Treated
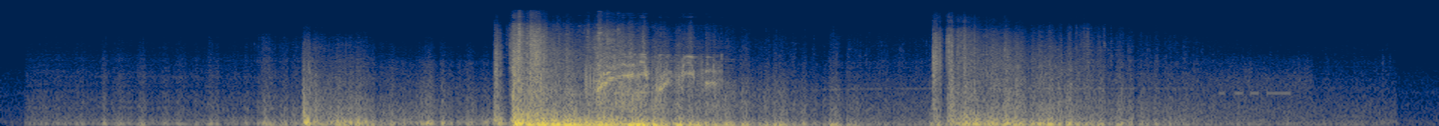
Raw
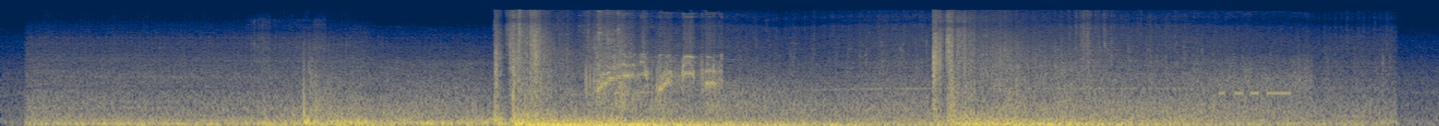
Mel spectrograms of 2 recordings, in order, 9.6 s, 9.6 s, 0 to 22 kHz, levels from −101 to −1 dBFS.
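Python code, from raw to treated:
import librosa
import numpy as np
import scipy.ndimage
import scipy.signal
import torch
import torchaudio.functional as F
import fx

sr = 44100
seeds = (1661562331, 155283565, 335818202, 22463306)

y = scipy.signal.sosfilt(scipy.signal.butter(2, 7400.0, 'lowpass', fs=sr, output='sos'), x)
y = fx.upward_expand(y, sr, threshold_db=-29.0, expansion=2.5)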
